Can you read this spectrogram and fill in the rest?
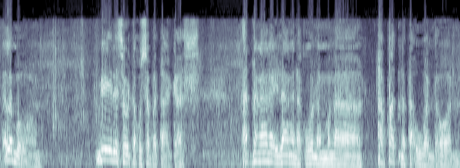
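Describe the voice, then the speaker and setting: An actor playing a generous but stern resort owner in a radio drama, with an authoritative manner. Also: male voice, medium pitch, sing-song, slow pace, gravelly, long pauses, heavily acted. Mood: genial, persuasive. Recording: faint background noise.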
